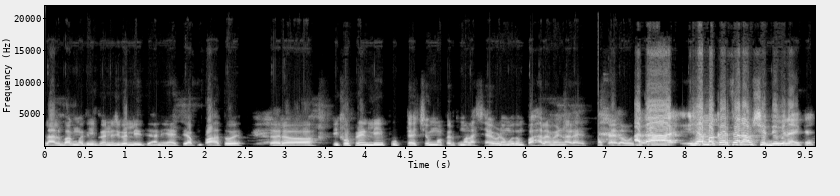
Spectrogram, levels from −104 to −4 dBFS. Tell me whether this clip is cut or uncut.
cut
